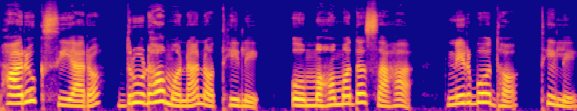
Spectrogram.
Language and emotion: Odia, neutral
